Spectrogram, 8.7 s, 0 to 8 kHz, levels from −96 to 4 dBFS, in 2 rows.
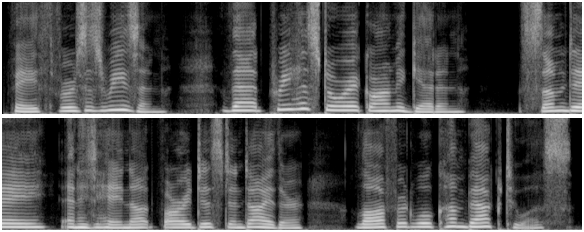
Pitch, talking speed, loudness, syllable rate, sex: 240 Hz, 140 wpm, -17 LUFS, 4.4 syllables/s, female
